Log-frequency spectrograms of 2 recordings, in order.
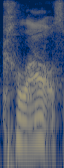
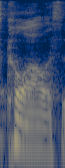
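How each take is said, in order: First: "Klaus" run together as one syllable, like "klouse"; mistaken pronunciation. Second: "koalas" opened into three syllables, ko-AH-lus; corrected pronunciation. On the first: Fan admitting how they always said the name, mistaken "Klaus". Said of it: "I always thought it was like". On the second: Fan conceding how you pronounce it, corrected "koalas". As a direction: say "koalas" with a separate "ah" in the middle. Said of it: "is how you pronounce it". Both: Shown as a demonstration.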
